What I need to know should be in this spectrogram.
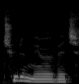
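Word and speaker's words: Chudomirovich: My name is Chudimeirrovich.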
